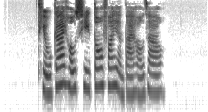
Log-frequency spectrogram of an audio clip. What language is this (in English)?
Cantonese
